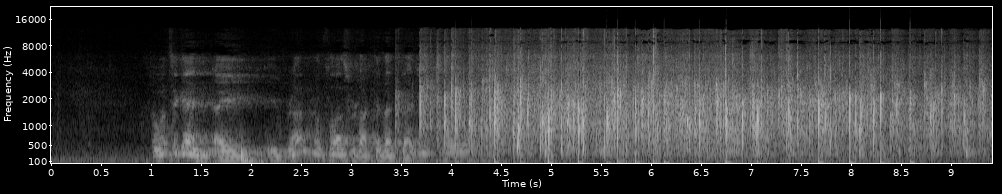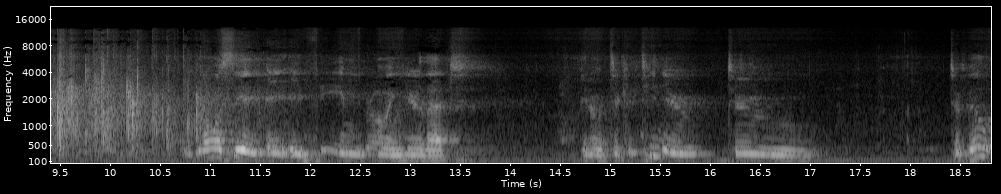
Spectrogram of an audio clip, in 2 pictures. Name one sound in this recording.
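A man speaks calmly into a microphone, addressing an audience.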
